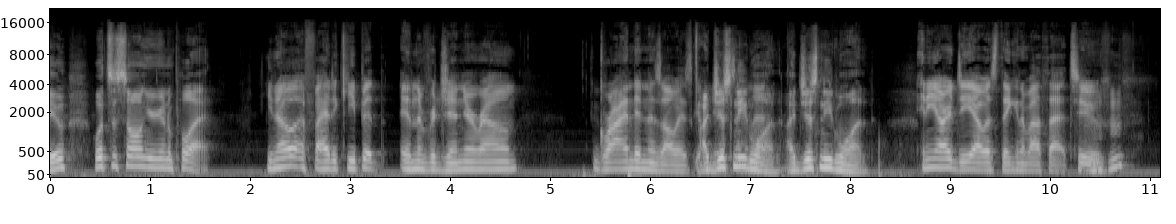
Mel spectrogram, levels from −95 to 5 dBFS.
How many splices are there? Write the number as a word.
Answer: three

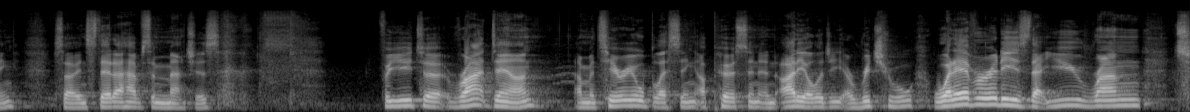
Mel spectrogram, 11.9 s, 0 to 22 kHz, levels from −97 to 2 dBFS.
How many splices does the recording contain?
zero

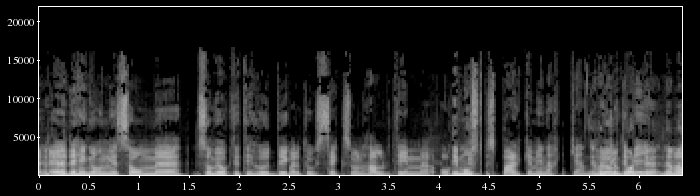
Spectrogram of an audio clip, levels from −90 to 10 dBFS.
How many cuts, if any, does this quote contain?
three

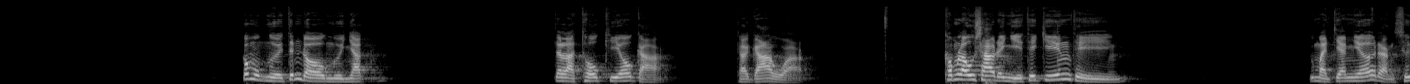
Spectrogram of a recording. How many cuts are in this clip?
zero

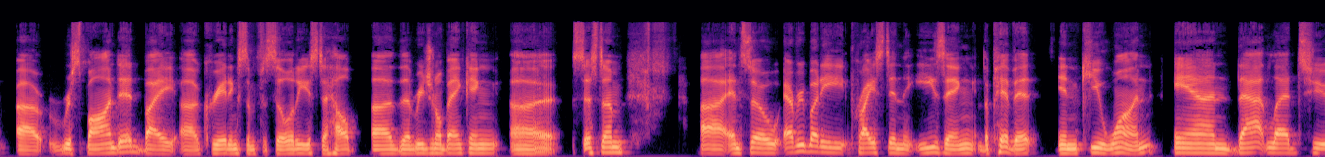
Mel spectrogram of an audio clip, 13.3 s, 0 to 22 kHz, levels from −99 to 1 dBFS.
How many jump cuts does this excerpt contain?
three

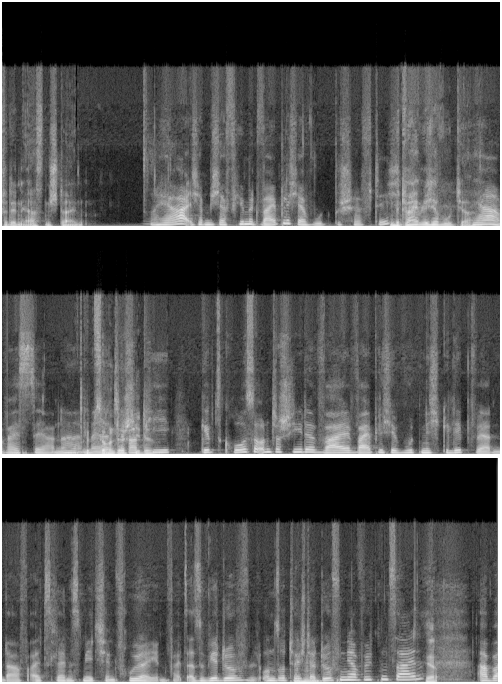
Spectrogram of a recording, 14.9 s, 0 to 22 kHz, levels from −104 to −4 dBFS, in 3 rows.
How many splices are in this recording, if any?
zero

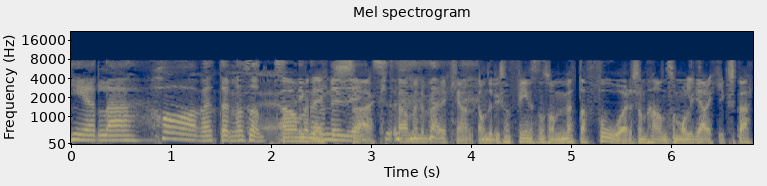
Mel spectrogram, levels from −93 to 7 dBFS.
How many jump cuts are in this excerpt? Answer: one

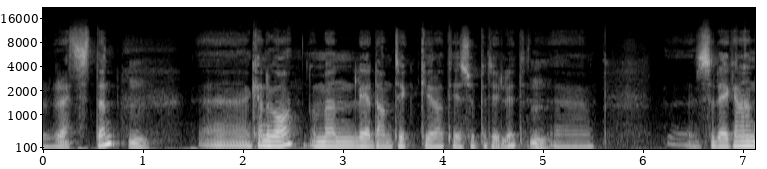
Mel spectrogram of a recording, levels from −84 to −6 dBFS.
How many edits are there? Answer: zero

